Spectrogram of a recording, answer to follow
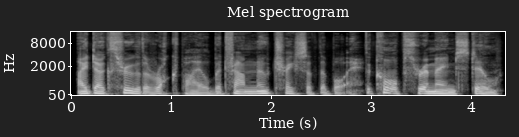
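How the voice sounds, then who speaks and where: A man voicing a smug, self-assured adventurer hero in a fantasy video game, with a husky voice and a measured, dramatic delivery. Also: lowish voice, darkish tone, dry recording, studio quality, lightly acted. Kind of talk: video game voice lines, narration and spell calls.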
